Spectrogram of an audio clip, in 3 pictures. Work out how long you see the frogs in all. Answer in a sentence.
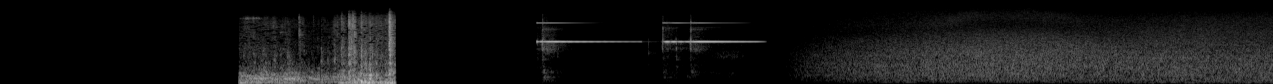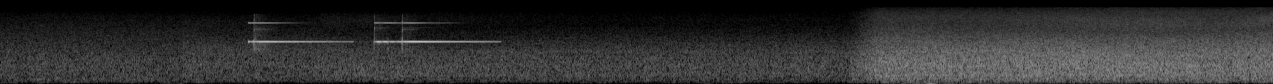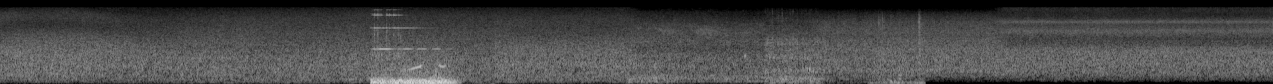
The frogs can't be heard in this clip.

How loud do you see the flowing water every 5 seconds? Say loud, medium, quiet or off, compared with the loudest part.
off, quiet, quiet, quiet, loud, loud, loud, loud.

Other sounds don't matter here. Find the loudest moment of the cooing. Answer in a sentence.
The volume of the cooing peaks at 4 seconds.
